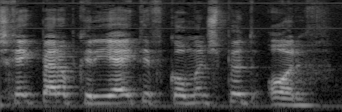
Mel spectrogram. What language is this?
Dutch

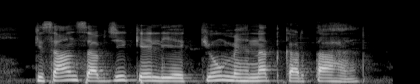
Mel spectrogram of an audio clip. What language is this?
Magahi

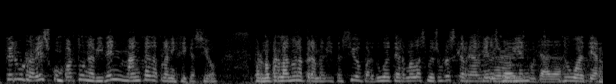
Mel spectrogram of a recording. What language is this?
Catalan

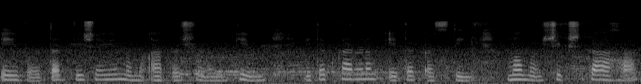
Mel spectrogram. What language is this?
Sanskrit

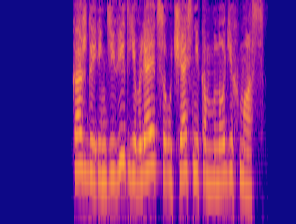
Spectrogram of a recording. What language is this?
Russian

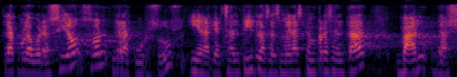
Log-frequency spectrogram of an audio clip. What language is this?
Catalan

